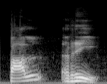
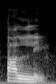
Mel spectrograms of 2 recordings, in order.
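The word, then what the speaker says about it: 빨리: আর উপরে বা মাঝে এর উচ্চারণ যদি রিউল থাকে তাহলে এর উচ্চারণটা হয় র তাহলে স্বাভাবিকভাবে এর উচ্চারণটা হতো পালরি পালরি কিন্তু এর সঠিক উচ্চারণ হচ্ছে পাল্লি এর কারণ বাচছিমে যদি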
